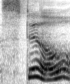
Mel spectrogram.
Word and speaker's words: still: And then for still, like a still day or something still happening, we have the I vowel. I call that one the pink pig vowel. And it's more reduced and lax. It's not necessarily more reduced. It's less, it's not tense.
